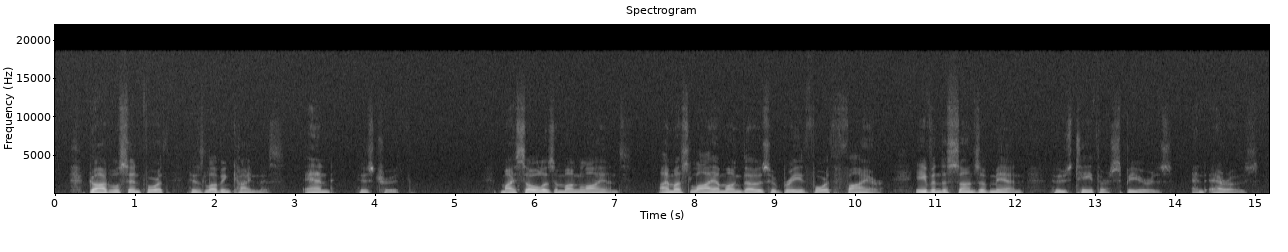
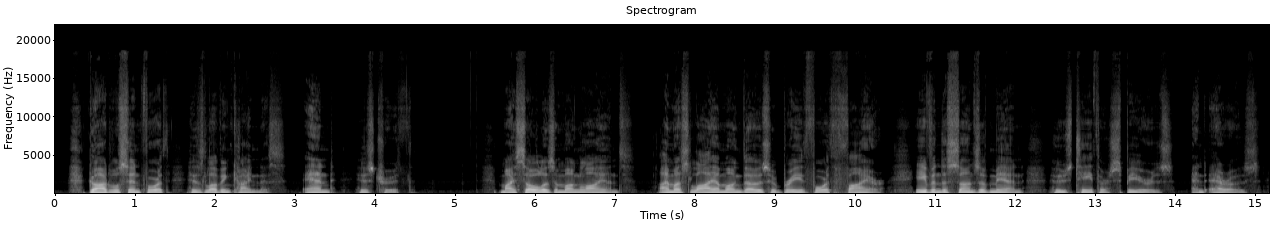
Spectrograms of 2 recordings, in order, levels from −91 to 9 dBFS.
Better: second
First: hiss; faint; throughout; 25 dB below the speech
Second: none

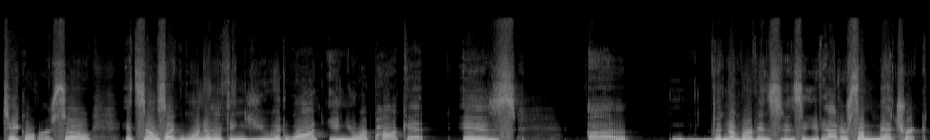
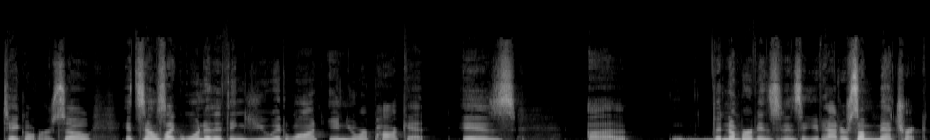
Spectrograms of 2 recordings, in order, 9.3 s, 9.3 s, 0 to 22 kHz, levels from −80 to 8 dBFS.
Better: second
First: distortion; heavy; 6 dB below the speech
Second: none

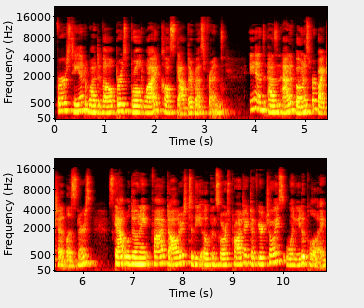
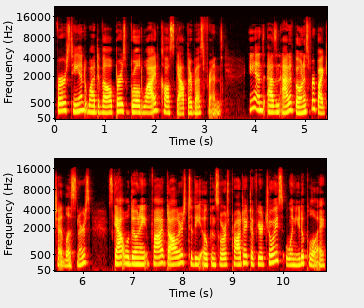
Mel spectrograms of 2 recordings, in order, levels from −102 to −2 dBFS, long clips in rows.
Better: second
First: off-mic speech; far // room echo; very slight; dies away in 0.3 s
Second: none

